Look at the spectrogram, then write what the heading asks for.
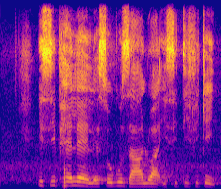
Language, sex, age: Zulu, male, 19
